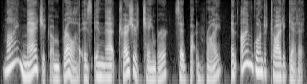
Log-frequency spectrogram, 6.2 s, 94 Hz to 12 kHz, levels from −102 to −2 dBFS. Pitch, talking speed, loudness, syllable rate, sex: 170 Hz, 185 wpm, -19 LUFS, 4.6 syllables/s, female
